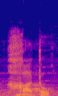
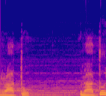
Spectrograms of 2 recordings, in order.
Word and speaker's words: Rato: इस यानी कि इस जो सर्किल है खातों का, लेकिन हम लोग एक्चुअली खातों पोर्चुगीज़ के अंदर उसको खातों कहते हैं, लेकिन वो लिखा जाता है रातों लिखा जाता है।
